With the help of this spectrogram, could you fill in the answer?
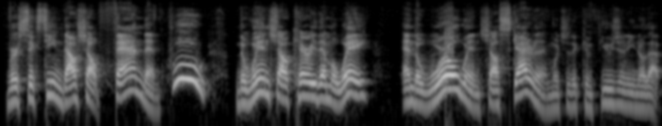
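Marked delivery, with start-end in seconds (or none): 0.8-2.2 slow, solemn reading, louder at the start; scripture reading. Acted. Preacher reading the Lord's promise, slow and proclaiming. Reads verse sixteen. 2.3-2.8 very high, loud whoo; excited whoop. Real, not acted. Preacher whooping at the verse about the wind, excited. 3.1-7.4 louder, stirred-up reading; excited scripture reading. Acted. Preacher carried away by the verse, loud and stirred.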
